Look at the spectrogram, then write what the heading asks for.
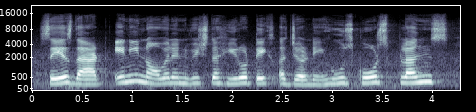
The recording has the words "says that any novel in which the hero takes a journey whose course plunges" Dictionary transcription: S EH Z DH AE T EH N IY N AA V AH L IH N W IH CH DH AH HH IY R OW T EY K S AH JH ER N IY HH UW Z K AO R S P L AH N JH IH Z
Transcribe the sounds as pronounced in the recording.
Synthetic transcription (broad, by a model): S EH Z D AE T EH N IY N AA V AH L IH N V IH CH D AH HH IY R OW T EY K S AH JH ER N IY HH UW Z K AO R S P L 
